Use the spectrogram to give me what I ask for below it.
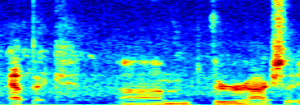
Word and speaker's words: Epoch: here is the charger they call this epic it's spelled epoch and this is a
